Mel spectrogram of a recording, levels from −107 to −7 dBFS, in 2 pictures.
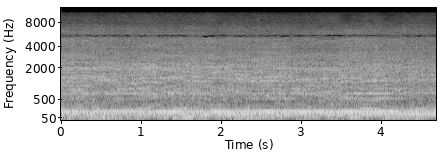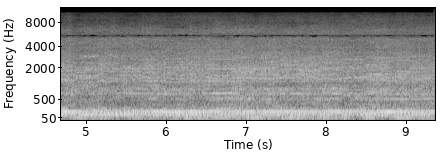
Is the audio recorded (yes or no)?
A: no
